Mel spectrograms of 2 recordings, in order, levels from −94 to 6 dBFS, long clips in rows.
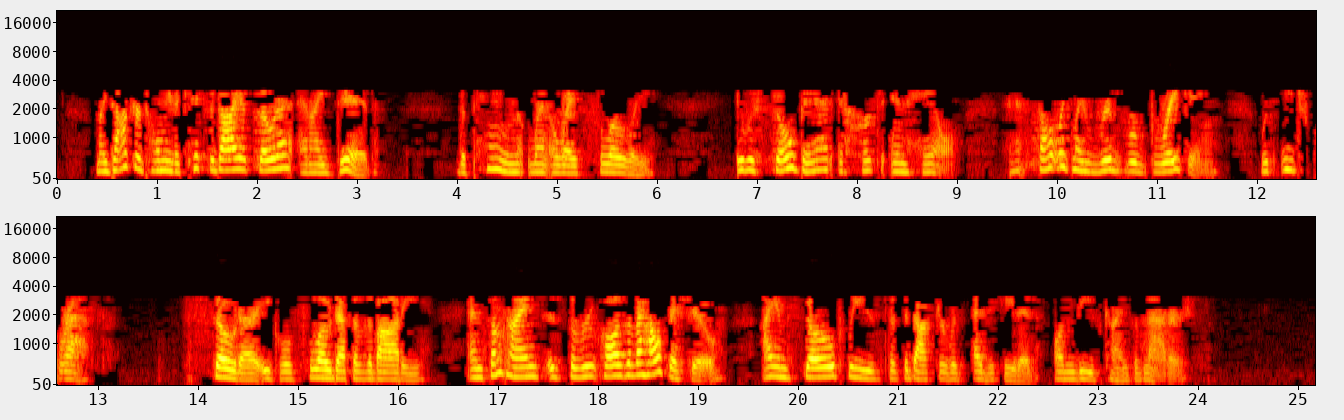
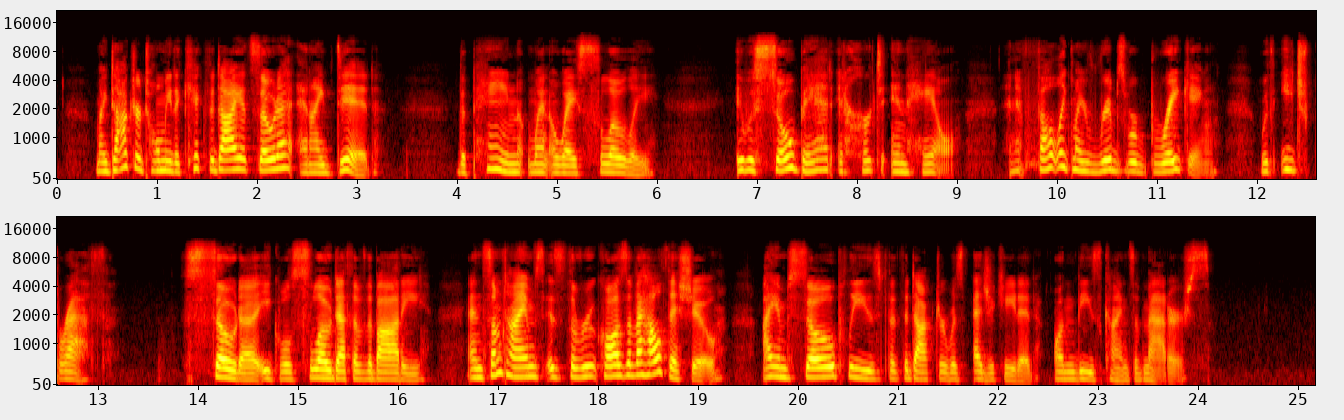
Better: second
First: garbled, watery; badly; nothing above 3 kHz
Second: none

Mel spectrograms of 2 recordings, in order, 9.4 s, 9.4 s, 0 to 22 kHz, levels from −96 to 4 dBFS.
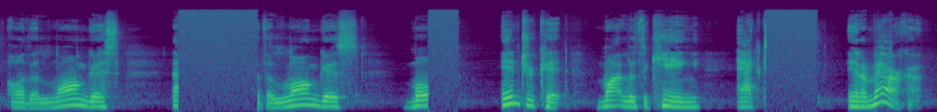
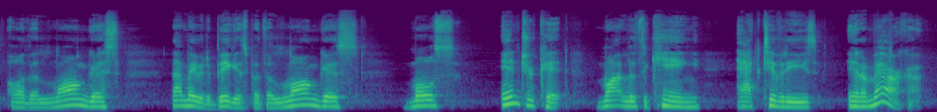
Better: second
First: audio cutting out; filled with static; at 2 s for 1 s, at 4.5 s and at 7.5 s for 0.5 s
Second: none

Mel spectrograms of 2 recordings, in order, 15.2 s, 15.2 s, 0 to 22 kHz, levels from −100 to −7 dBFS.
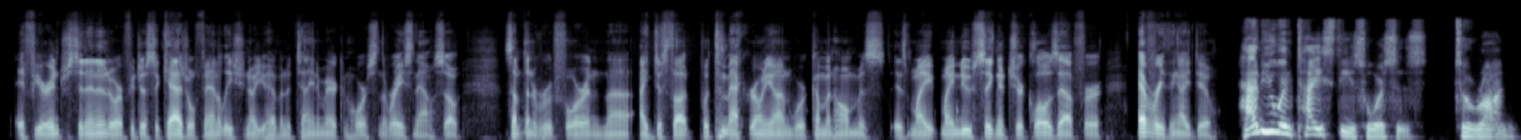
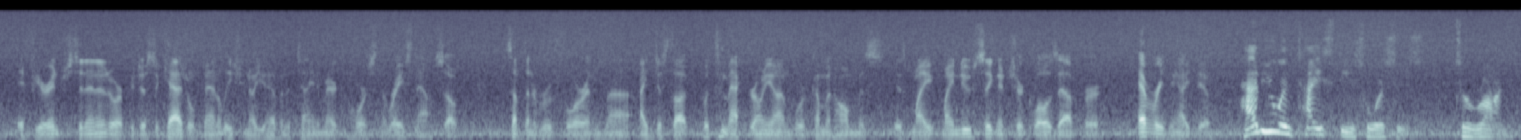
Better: first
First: none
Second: hiss; loud; throughout; 7 dB below the speech

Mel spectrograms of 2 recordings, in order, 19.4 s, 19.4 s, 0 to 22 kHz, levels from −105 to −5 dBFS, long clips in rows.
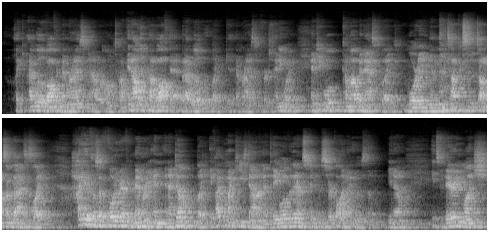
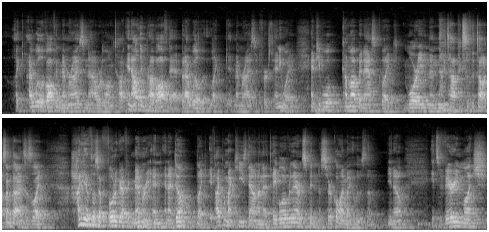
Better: second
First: room echo; strong; dies away in 1.2 s // off-mic speech; far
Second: room echo; slight; dies away in 0.6 s // off-mic speech; somewhat distant

